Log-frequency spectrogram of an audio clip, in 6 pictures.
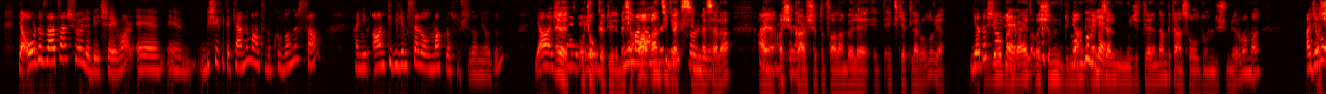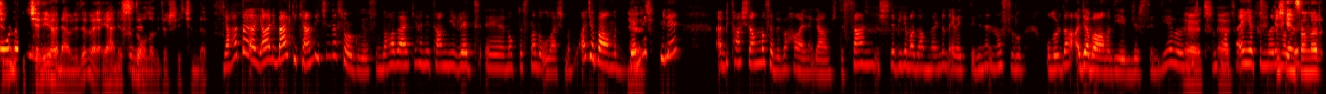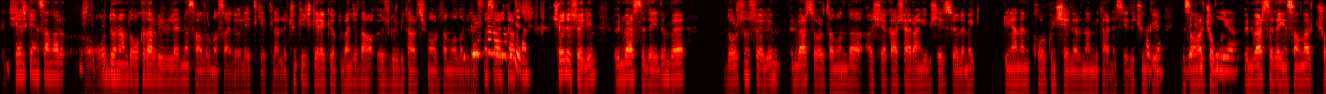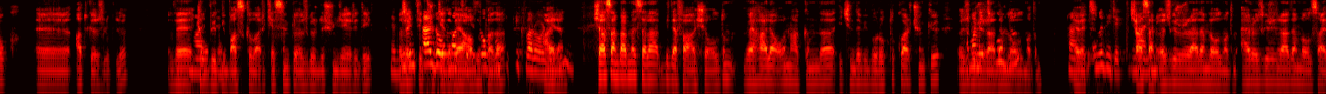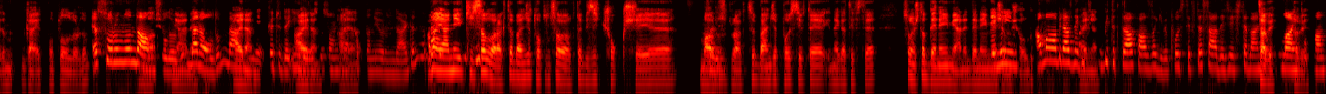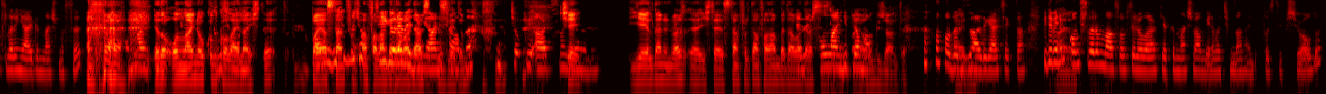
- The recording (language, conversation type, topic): Turkish, unstructured, Pandemiler tarih boyunca toplumu nasıl değiştirdi?
- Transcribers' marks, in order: static; distorted speech; in English: "A anti-vaccine"; unintelligible speech; unintelligible speech; other background noise; unintelligible speech; unintelligible speech; unintelligible speech; tapping; chuckle; chuckle; giggle; chuckle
